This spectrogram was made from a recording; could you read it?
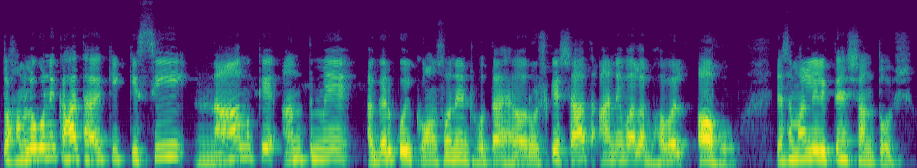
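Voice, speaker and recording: A man's voice: sits high, animated, normal speed. A man teaching English grammar in a recorded lesson, explaining patiently and repeating key points. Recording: dull lo-fi recording.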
